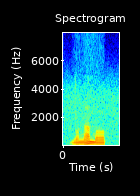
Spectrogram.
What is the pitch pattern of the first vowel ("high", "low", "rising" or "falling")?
low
